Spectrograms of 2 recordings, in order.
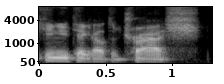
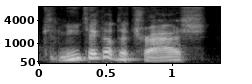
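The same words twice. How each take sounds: First: It is asked in a calm, neutral tone. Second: It is asked in an irritated, exasperated tone. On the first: It is a simple everyday request. "not the hey, can you take out the trash? You know, question that you asked" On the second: Frustration from something else spills into the request. "the tone you're conveying is the problem email con- tone"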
